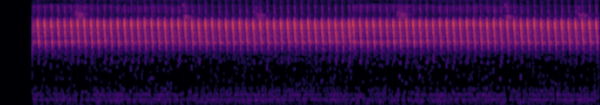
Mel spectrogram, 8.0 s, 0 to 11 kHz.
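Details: Bar-winged prinia tutor song in the close-packed 'bren' style, meant for training pleci birds. Silence opens, then a high, metallic trill of rapid, regular pulses, about 222 a minute, continues to the end.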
